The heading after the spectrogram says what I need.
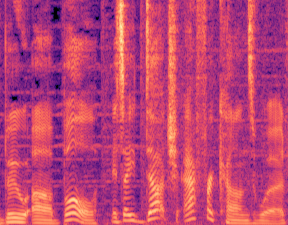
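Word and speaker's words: Boerboel: Boerbul, pronounced Boo-ar-bull, is a Dutch Afrikaans word for farmer's dog.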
